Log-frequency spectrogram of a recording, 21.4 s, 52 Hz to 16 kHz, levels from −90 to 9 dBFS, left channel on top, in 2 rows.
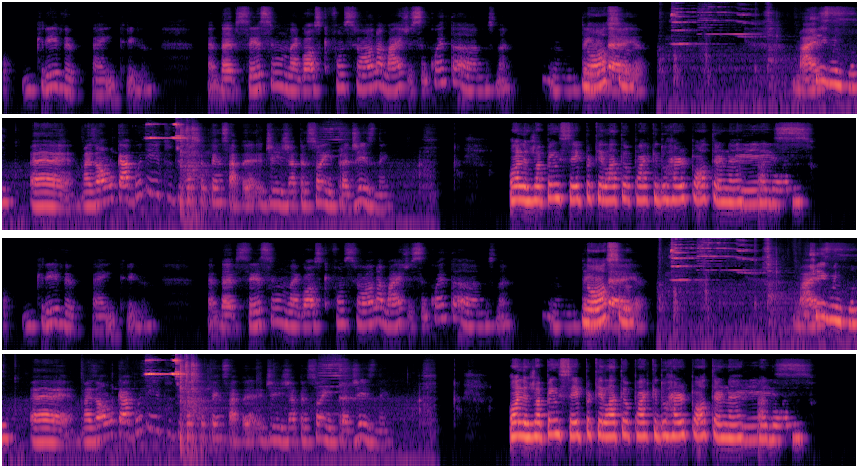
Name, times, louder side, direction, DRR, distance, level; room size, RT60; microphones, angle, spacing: voice 1, 0.0-1.9 2.6-6.3 6.8-8.0 9.4-10.3 11.0-15.5 19.8-20.9, left 1 dB, 25° left, 1.0 m, -37 dB
voice 2, 7.2-7.9 10.2-10.8 17.0-20.7, right 3 dB, 35° right, 0.3 m, -28 dB
sound 1, 8.2-10.3 10.8-10.9 11.3-11.4 11.7-11.8 12.1-13.4 13.9-14.0 14.3-14.4 14.6-15.1 15.9-16.1, right 8 dB, 70° right, 0.6 m, -29 dB
6.9 x 2.6 x 2.3 m
head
